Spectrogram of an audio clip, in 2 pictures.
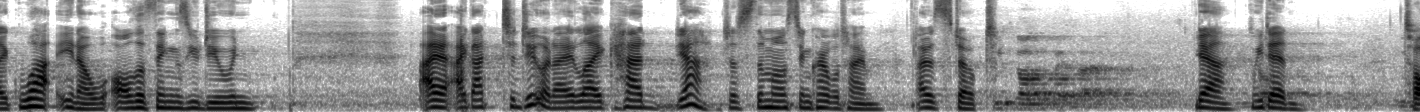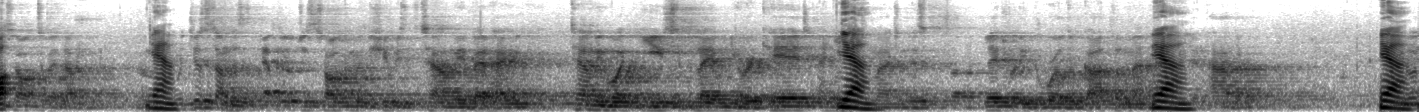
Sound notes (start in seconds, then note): none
